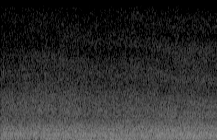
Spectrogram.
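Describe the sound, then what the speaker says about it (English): Gentle ocean waves wash onto secluded Klong Hin Beach on Koh Kut, Thailand, in a rock-sheltered cove. The result is a soft, constant hiss of surf, faint and unbroken. "See, the waves are pretty gentle."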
